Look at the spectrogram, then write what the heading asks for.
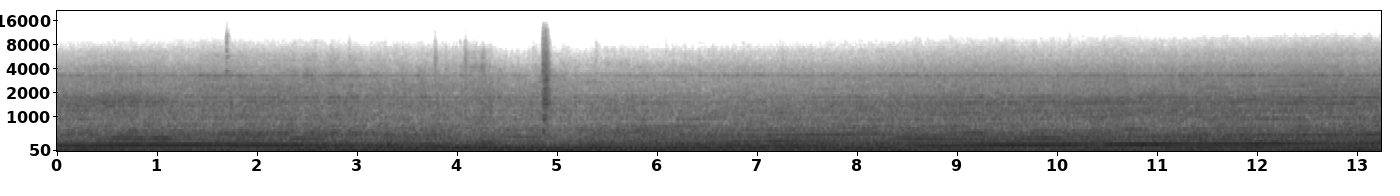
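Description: Renault Clio III RS's 2.0-litre four-cylinder engine heard from inside the cabin: it holds high revs, falls away under hard braking into a corner, with a sharp click about five seconds in, then rises steadily as the car accelerates out.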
